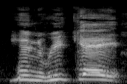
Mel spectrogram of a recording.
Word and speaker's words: Henrique: Henrique. Henrique.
